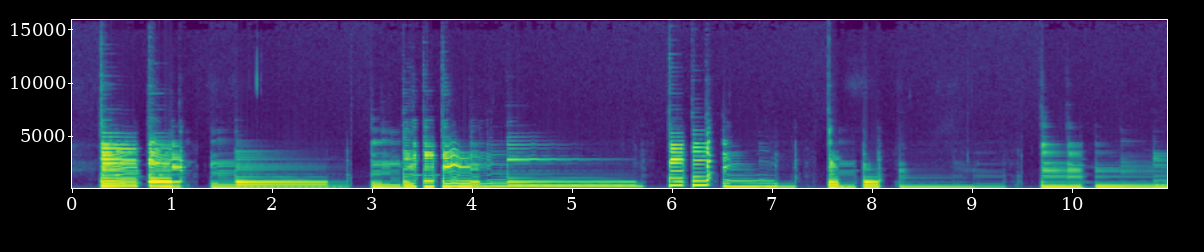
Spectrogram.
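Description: Clean electric guitar through the Brainworx RockRack amp-simulator plugin on its Clean 800 setting: split-coil neck pickup, guitar volume turned down, dry with no delay. A run of chords and single notes, some held about a second, each stopping abruptly.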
